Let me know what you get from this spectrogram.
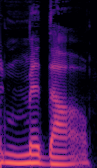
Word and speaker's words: Médard: M-E-D-A-R-D. – C'est spécial. – C'est comme le nom de famille Bédard, mais prononcé, je m'appelle Médard. – Et là, Médard.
